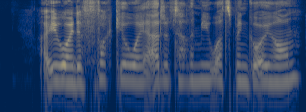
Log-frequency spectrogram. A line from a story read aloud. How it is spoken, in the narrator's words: August croaked around the hold Gwen had on his throat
